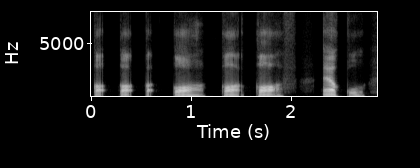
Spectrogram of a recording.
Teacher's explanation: the letter qaf comes from the rear of our tongue in conjunction with our uvula, specifically from the backside of our uvula, where it is soft and meaty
